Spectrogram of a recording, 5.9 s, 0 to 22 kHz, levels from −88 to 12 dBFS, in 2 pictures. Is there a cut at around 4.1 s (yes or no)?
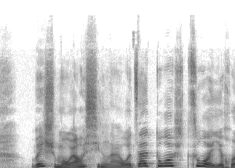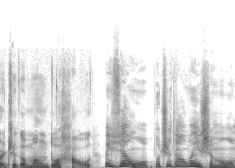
yes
